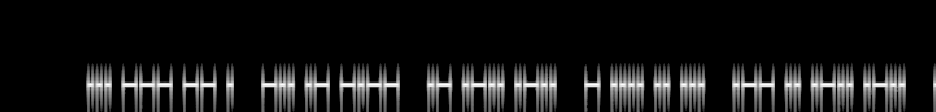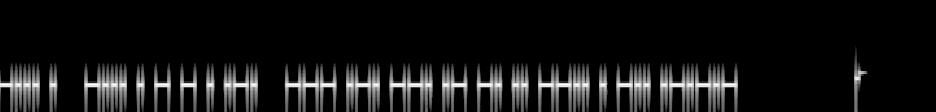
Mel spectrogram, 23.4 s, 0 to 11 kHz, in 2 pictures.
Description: Morse code, heard as a keyed tone, about 22 wpm, 700 Hz. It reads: SOME DAY ALL THIS WILL BE BETTER ORGANIZED.
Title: Sentences from Top 1300 Words 22wpm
